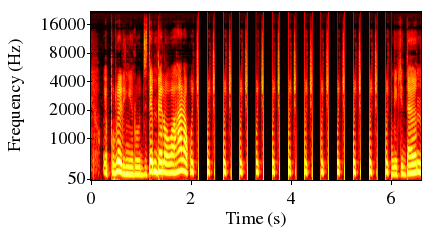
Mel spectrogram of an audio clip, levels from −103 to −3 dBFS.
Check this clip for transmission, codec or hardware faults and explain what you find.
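One fault is present: stutter with silent gaps. From 2.16 to 6.01 s, after "mbela owahala", a 151 ms burst repeats 12 times, each followed by 173 ms of silence. This is likely a stalled stream replaying its last fragment.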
